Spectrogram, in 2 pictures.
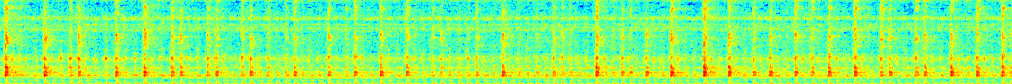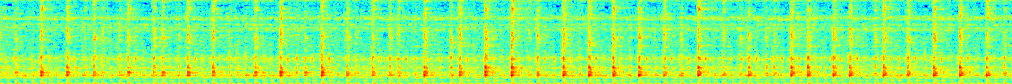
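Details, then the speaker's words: Yamaha RX King two-stroke after a rebuild for a klotok knock, with new connecting rod, piston, crankshaft bearings and clutch: an even, quick idle rattle of about three pulses a second and no knock, so the idle is smooth and healthy. "seberang mereka bener-bener Pengin itu suaranya ya halus banget jos gandos halus halusnya nafkahkan saya tutup knalpot ya nge-rap suaranya seperti itu halus banget"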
